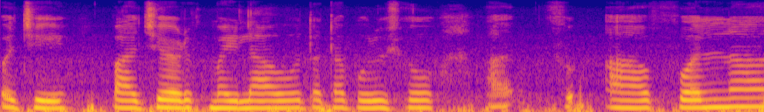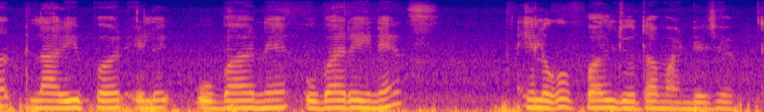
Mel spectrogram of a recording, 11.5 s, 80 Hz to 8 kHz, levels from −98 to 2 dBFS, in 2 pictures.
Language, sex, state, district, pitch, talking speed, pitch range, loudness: Gujarati, female, Gujarat, Valsad, 195 Hz, 115 wpm, 185-195 Hz, -14 LUFS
